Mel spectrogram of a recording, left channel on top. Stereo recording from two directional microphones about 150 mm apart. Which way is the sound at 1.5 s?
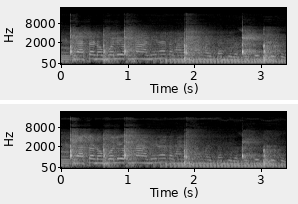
15° left (ahead or behind).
